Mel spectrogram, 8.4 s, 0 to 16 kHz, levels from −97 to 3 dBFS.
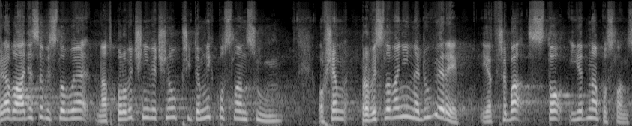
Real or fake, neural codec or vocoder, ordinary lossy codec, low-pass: real; none; Opus, 16 kbps; 14.4 kHz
